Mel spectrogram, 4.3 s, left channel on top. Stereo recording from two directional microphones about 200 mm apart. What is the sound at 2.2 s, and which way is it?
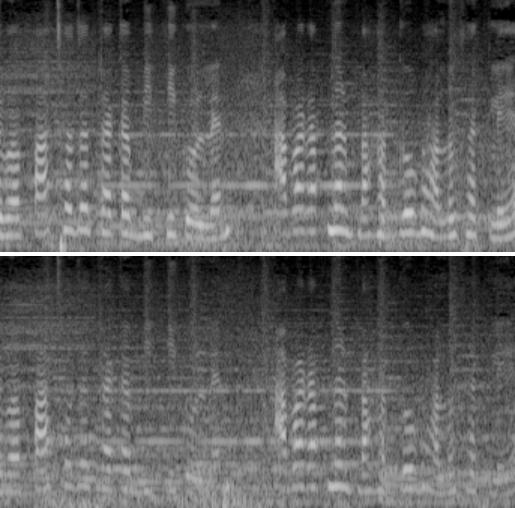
Speech, 30° left (ahead or behind).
